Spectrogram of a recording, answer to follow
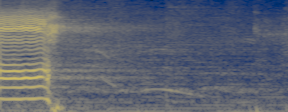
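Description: A woman's voice through a microphone and PA, holding a long shouted note that cuts off about half a second in. After that, only a faint low hum.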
